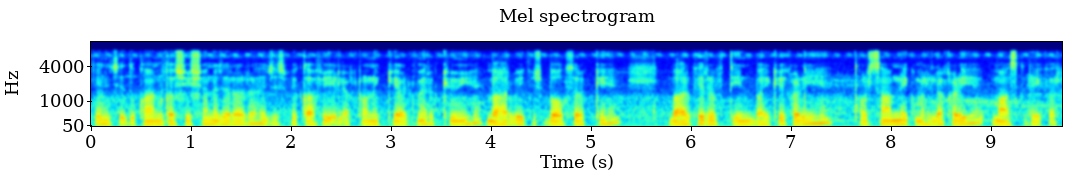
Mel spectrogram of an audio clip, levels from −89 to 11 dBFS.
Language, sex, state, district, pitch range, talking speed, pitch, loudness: Hindi, male, Uttar Pradesh, Etah, 115-130 Hz, 240 wpm, 120 Hz, -20 LUFS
